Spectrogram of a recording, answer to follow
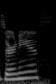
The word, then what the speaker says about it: Xerneas: hand in hand my second one would be xerneas is that how you pronounce it xerneas yeah yeah so I can confirm my expert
